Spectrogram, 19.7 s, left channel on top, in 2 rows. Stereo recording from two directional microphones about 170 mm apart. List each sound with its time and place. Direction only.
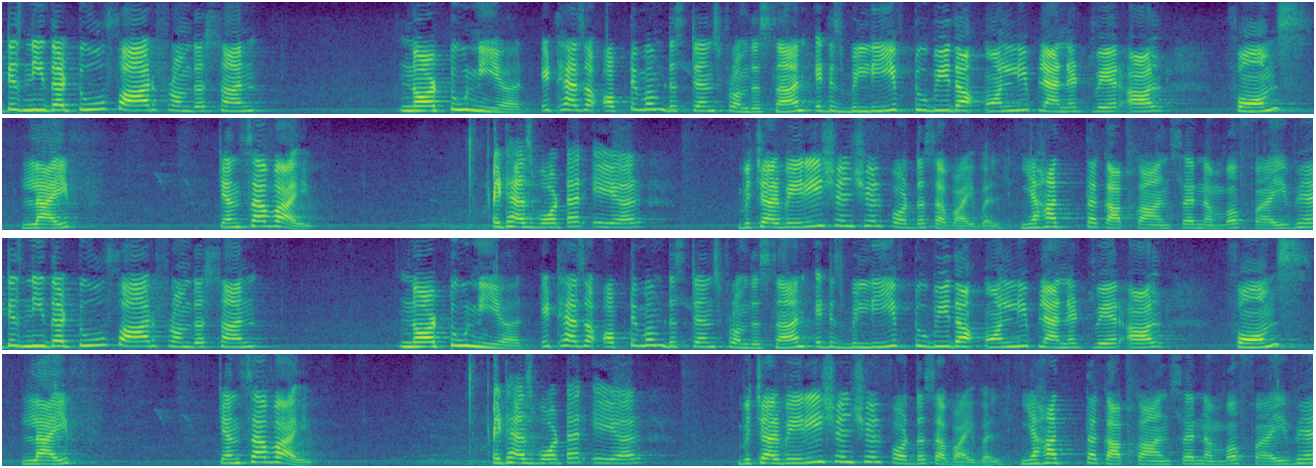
0.0 s a woman's voice: 10° right (ahead or behind)
3.0 s a woman's voice: 15° right (ahead or behind)
11.4 s a woman's voice: 15° right (ahead or behind)
13.3 s a woman's voice: 10° right (ahead or behind)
